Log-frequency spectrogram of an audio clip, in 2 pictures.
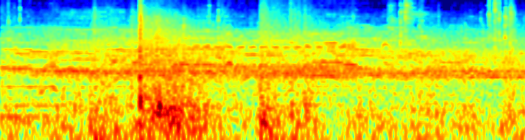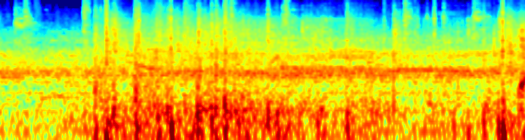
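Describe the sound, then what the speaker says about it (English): Musket volleys and cannon fire from an Empire: Total War battle crackle and boom as a dense, continuous barrage of sharp overlapping reports, louder bursts toward the end, with faint talk underneath. "Well, God love them, they're still trying to fire on the infantry"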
